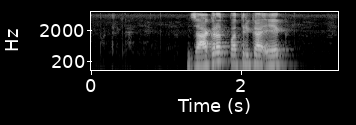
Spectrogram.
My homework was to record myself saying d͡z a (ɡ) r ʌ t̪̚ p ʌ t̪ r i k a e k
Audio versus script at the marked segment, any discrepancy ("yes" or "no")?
no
